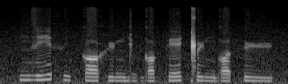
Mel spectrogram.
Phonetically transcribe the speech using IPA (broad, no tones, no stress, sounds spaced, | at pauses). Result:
n z i θ i̤ k ɔ x y ŋ ɡ e̤ ɡ ɔ k e ǁ y ŋ ɡ ɔ θ y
